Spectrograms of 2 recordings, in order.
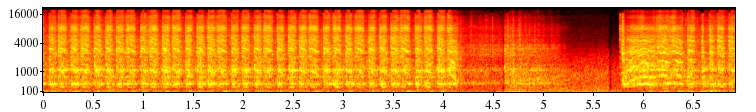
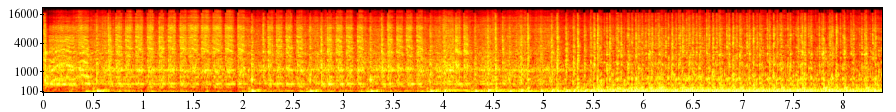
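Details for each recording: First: V8-swapped 1946 Dodge Deluxe running off its own fuel pump for the first time; the neutral safety switch is bypassed. It runs choppily for about four seconds, sags and dies, then catches again; fuel delivery stopped, and the choke linkage was found disconnected. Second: V8-swapped 1946 Dodge Deluxe fed from a gas can, on open headers: cranks, catches, then settles into a loud, steady rumble with no knocks or misses before a loose fuel fitting leaked; normal running.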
